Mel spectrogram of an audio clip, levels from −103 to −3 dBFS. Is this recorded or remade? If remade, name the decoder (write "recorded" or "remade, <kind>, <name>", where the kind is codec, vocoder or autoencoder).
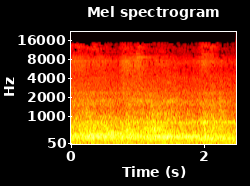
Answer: recorded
